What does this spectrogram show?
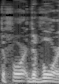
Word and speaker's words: DeVore: Is it Chuck DeVore, is that right? I pronounced that name right?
